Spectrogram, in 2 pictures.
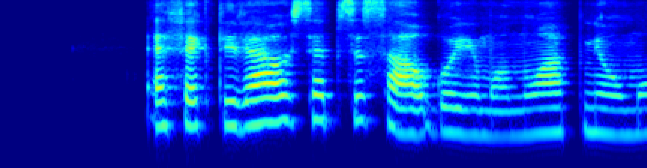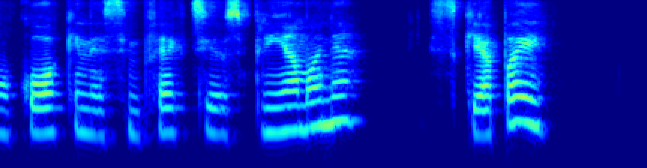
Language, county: Lithuanian, Klaipėda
